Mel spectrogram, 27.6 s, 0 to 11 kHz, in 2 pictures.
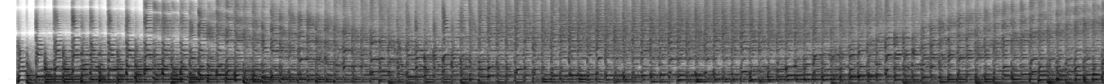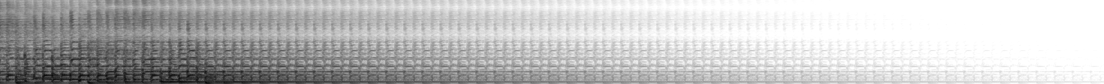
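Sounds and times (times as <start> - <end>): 
phased portamento arpeggio: 0.6 - 19.0.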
